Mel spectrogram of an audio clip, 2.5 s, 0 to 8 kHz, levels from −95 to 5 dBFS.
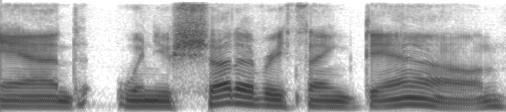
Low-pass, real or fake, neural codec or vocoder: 7.2 kHz; real; none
